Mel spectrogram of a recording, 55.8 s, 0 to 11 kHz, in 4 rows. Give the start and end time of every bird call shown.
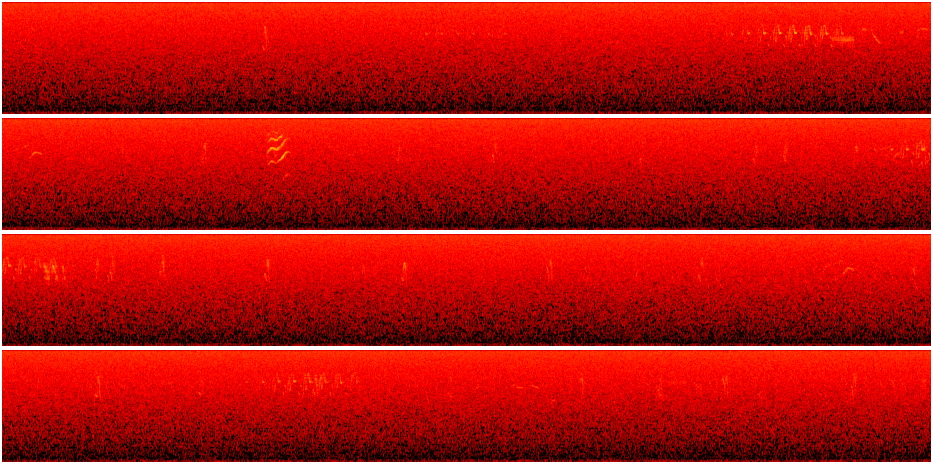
[3.90, 4.00] House Finch (Haemorhous mexicanus)
[6.20, 7.70] Hawaii Amakihi (Chlorodrepanis virens)
[10.89, 12.60] Hawaii Amakihi (Chlorodrepanis virens)
[12.49, 14.70] Eurasian Skylark (Alauda arvensis)
[16.89, 17.09] House Finch (Haemorhous mexicanus)
[17.89, 18.30] Hawaii Amakihi (Chlorodrepanis virens)
[21.20, 21.39] House Finch (Haemorhous mexicanus)
[25.20, 25.30] House Finch (Haemorhous mexicanus)
[25.59, 25.80] House Finch (Haemorhous mexicanus)
[26.59, 28.80] Hawaii Amakihi (Chlorodrepanis virens)
[28.50, 28.80] Eurasian Skylark (Alauda arvensis)
[29.20, 29.59] House Finch (Haemorhous mexicanus)
[30.20, 30.39] House Finch (Haemorhous mexicanus)
[31.80, 31.89] House Finch (Haemorhous mexicanus)
[33.80, 33.99] House Finch (Haemorhous mexicanus)
[35.99, 36.20] House Finch (Haemorhous mexicanus)
[38.30, 38.49] House Finch (Haemorhous mexicanus)
[40.09, 40.70] Hawaii Amakihi (Chlorodrepanis virens)
[43.20, 43.30] House Finch (Haemorhous mexicanus)
[45.40, 47.30] Hawaii Amakihi (Chlorodrepanis virens)
[52.59, 52.70] House Finch (Haemorhous mexicanus)
[54.49, 54.70] House Finch (Haemorhous mexicanus)

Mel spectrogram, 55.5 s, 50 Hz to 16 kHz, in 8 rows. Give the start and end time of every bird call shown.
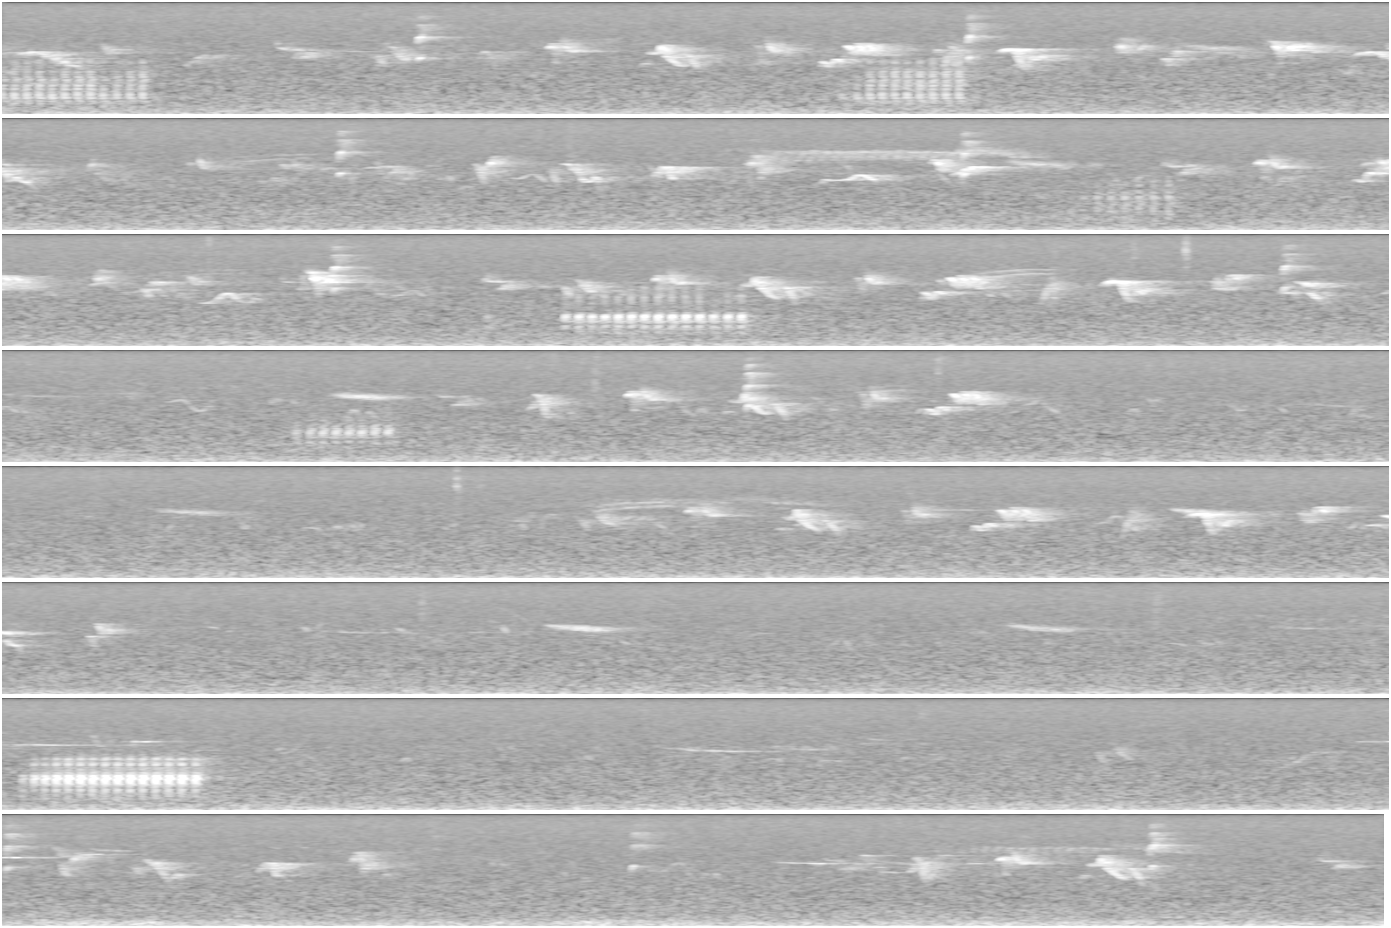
[0.00, 1.38] Northern Flicker (Colaptes auratus)
[0.00, 21.18] Black-headed Grosbeak (Pheucticus melanocephalus)
[3.67, 5.17] Northern Flicker (Colaptes auratus)
[10.28, 12.47] Orange-crowned Warbler (Leiothlypis celata)
[15.78, 18.27] Northern Flicker (Colaptes auratus)
[18.27, 19.48] Hermit Thrush (Catharus guttatus)
[21.77, 23.48] Northern Flicker (Colaptes auratus)
[21.98, 23.18] Hermit Thrush (Catharus guttatus)
[21.98, 26.57] Black-headed Grosbeak (Pheucticus melanocephalus)
[28.07, 29.27] Hermit Thrush (Catharus guttatus)
[30.07, 35.98] Black-headed Grosbeak (Pheucticus melanocephalus)
[30.18, 31.57] Hermit Thrush (Catharus guttatus)
[36.98, 38.38] Hermit Thrush (Catharus guttatus)
[39.17, 40.48] Hermit Thrush (Catharus guttatus)
[40.77, 42.67] Hermit Thrush (Catharus guttatus)
[41.08, 43.67] Northern Flicker (Colaptes auratus)
[47.98, 52.38] Black-headed Grosbeak (Pheucticus melanocephalus)
[52.67, 55.08] Black-headed Grosbeak (Pheucticus melanocephalus)

